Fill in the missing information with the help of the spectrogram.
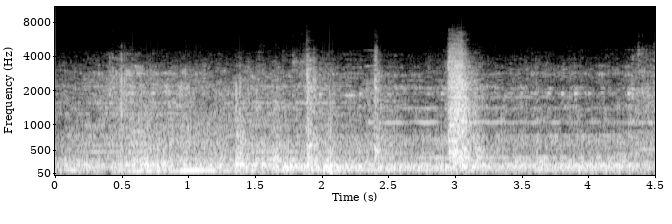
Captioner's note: clanging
